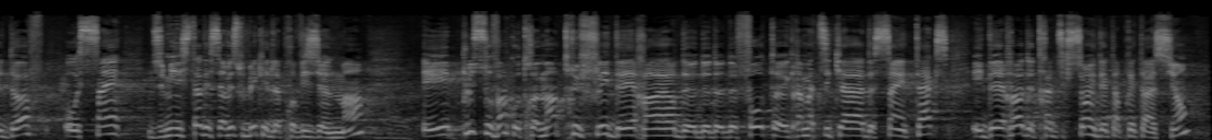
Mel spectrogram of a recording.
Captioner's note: speaking in french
